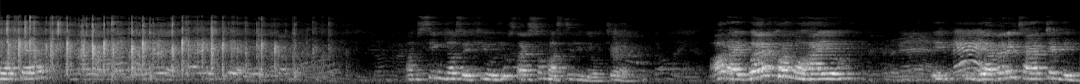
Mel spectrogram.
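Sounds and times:
speech: 0.0s - 0.6s, 4.4s - 10.7s
audience clapping: 0.0s - 3.5s
murmur of voices: 0.0s - 10.7s.

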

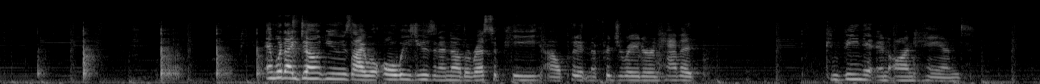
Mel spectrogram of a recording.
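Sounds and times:
knife chopping food: 0.3s - 2.7s
speech: 2.7s - 7.2s, 8.3s - 9.8s.

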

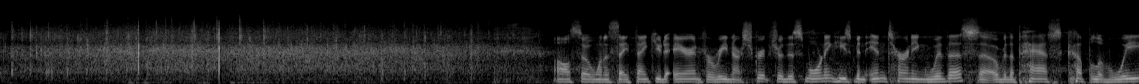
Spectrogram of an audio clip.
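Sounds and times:
church congregation applauding: 0.0s - 5.8s
speech: 5.6s - 11.3s.

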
